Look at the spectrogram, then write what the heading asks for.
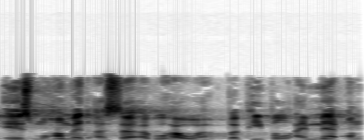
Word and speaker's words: Hawa: And since the British pronounced Hawa as if it were Howard, I made my American name A.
